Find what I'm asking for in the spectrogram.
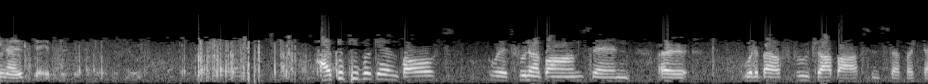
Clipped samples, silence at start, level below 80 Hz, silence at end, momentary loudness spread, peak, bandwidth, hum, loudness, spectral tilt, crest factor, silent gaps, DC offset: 0.2%; 0 s; -60 dBFS; 0 s; 18 LU; 0 dBFS; 7.4 kHz; none; -13 LUFS; -6 dB/octave; 14 dB; none; under 0.1%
